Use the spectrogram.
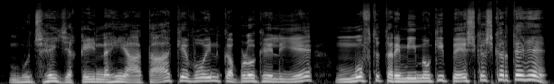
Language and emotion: Urdu, surprised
